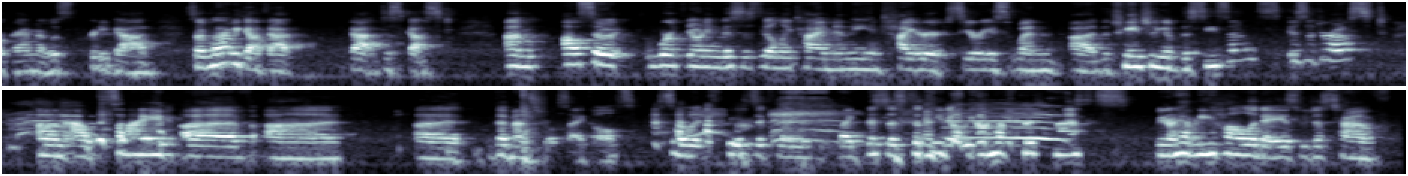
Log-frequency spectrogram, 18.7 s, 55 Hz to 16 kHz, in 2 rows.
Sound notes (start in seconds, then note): 13.6 laughing; 15.2 laughing and talking over each other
